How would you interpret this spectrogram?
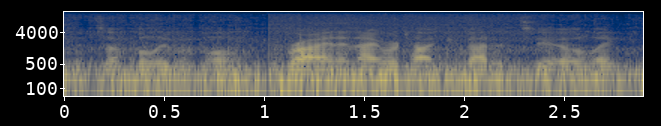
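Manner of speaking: normal talking voice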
